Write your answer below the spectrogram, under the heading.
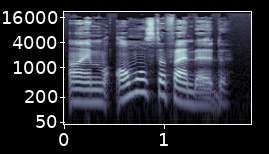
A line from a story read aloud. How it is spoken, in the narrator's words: he said dryly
